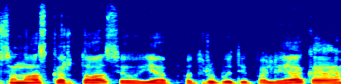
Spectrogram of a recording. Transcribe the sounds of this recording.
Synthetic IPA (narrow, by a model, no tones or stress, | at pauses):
sʲɛnoːskɐɾt̪oːsjɛʊjiɛpɐt̪ɾuːpʊt̪ʲɪpɐlʲiɛkɐ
